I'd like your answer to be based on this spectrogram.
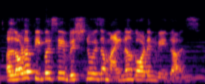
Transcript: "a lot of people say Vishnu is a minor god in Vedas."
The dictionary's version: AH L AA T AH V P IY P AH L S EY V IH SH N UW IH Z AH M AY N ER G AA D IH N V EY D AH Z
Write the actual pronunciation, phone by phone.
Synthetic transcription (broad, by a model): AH L AA T AH V P IY P AH L S EY V IH SH N UW IH Z AH M AY N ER G AA D IH N V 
